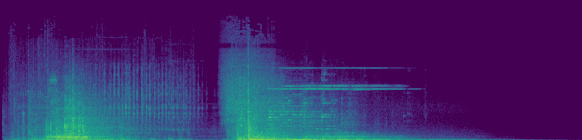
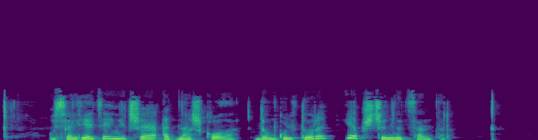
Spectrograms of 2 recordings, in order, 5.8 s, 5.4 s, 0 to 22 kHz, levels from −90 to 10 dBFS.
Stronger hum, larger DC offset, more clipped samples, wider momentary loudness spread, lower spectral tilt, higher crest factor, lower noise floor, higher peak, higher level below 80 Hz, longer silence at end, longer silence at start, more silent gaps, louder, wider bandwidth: neither; neither; neither; first, 25 LU vs 19 LU; about the same, -5.5 dB/octave vs -5 dB/octave; about the same, 18 dB vs 16 dB; first, -72 dBFS vs -40 dBFS; about the same, -2 dBFS vs -2 dBFS; first, -22 dBFS vs -58 dBFS; first, 1.4 s vs 0.45 s; about the same, 0.1 s vs 0.05 s; neither; about the same, -18 LUFS vs -17 LUFS; first, 12.5 kHz vs 7.6 kHz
